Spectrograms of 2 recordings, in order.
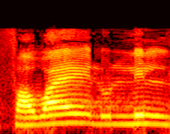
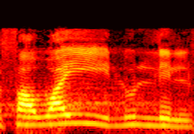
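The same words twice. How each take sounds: First: "फवैलुल लिल" said fawaelul lil, flat e; "फवैलुल लिल" with no y glide; wrong open vowel. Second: "फवैलुल लिल" said fawaylul lil, gentle y glide; "फवैलुल लिल" with a clear ay, no jerk; correct soft leen. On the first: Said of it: "नहीं पढ़ेंगे". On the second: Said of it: "मारूफ पढ़ेंगे". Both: Shown as a demonstration.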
